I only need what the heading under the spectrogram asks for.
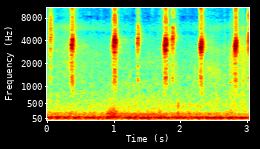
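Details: Red-winged blackbird male guarding its nesting area from nearby kayakers; rapid, uneven series of hard chack notes, some doubled, about two per second over a steady low hum.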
